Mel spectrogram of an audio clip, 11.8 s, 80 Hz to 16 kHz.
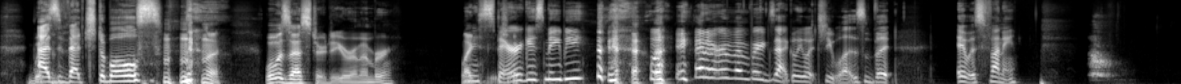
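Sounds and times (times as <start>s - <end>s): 
speech: 0.3s - 4.0s, 4.6s - 10.3s
laughter: 1.6s - 2.2s, 6.0s - 7.2s
single sharp dog bark: 10.9s - 11.2s.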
